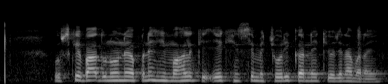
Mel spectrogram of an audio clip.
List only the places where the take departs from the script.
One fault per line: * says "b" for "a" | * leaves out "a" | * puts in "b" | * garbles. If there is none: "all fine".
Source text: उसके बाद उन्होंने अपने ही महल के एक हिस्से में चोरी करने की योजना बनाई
all fine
